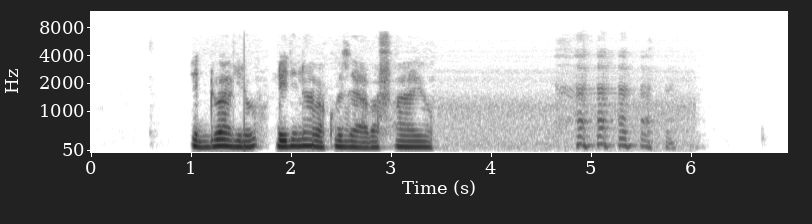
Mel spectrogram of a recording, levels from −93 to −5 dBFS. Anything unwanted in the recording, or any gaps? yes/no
yes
